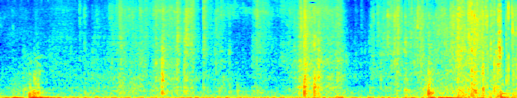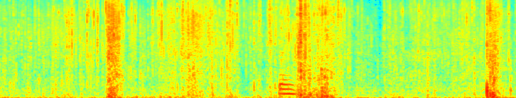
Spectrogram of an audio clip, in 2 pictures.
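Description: Clear plastic packaging bag crinkling and crackling as it is handled, with a burlap bag inside. It grows busier from about four seconds in, with the loudest crackles near the middle and again near the end.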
